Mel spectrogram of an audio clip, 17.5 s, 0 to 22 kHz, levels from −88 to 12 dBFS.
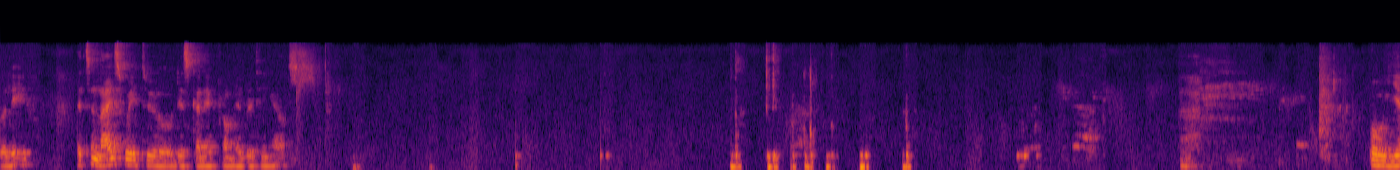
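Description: From 0.50 to 0.96 s the room background gives way to comfort noise in place of the background, likely from discontinuous transmission filling a detected pause. It sits about 33 dB below the loudest speech and drops about 2 dB. On a spectrogram the textured noise floor becomes a smooth, even wash with its fine detail gone.

Right after "to disconnect from everything", from 3.70 to 9.88 s, the speech is chopped by the voice detector. The sender likely switched between sending and not sending several times, so quiet syllables and word edges are replaced by synthetic fill. It sounds choppy. The waveform shows speech envelopes with abruptly flattened gaps.

Comfort noise returns from 10.48 to 13.28 s and from 13.82 to 14.74 s. In the second stretch it sits about 34 dB below the speech and is again about 2 dB quieter. Both stretches show as uniform, featureless bands against the texture of the room noise around them. 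Above 8 kHz the spectrogram stays empty throughout, as expected from the G.722 call path.

From 15.78 to 17.12 s a further comfort noise patch fills the background. Inside it, from 16.76 to 16.82 s, 60 ms of sound is dropped by the voice detector, likely because a quiet speech fragment was taken for background. The sound briefly gives way to steady noise, seen as a short notch in the waveform envelope.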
